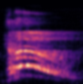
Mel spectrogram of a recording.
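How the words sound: The voice has a round, open resonance.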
